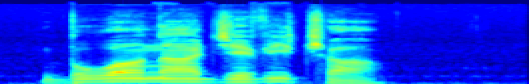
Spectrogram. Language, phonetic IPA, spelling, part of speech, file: Polish, [ˈbwɔ̃na d͡ʑɛˈvʲit͡ʃa], błona dziewicza, noun, Pl-błona dziewicza.ogg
